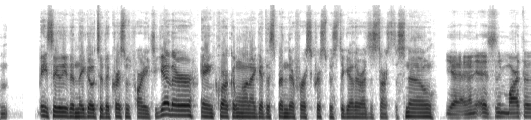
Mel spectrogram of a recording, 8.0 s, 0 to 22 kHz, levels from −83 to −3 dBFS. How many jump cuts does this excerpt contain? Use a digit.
2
